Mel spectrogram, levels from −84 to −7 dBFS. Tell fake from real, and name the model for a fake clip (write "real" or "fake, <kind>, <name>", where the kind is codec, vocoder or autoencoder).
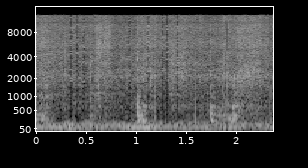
real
